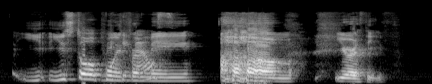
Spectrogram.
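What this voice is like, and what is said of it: Put-on foreign accent. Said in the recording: “I don't know what accent I'm doing”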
